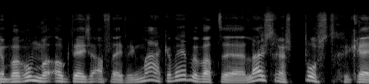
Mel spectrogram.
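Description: A speech clip with no audible technical faults.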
